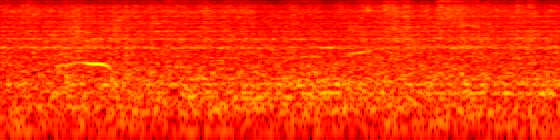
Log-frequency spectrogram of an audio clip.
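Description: An Indonesian coal freight train with a locomotive bearing independence-day stickers rolls past on rails with a loud, steady rumble and faint metallic squeals. There are no clear voices.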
